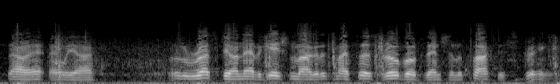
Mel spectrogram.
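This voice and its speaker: Male actor as cultured analytical detective, fast delivery, 1930s radio acting, muffled recording with faint noise. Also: mid-range voice, steady tone, fairly bright tone, natural voice. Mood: light, amused. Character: suave, analytical gentleman sleuth, calm and cultured.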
